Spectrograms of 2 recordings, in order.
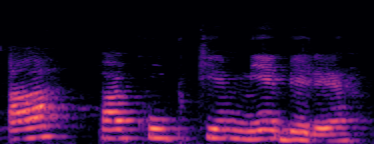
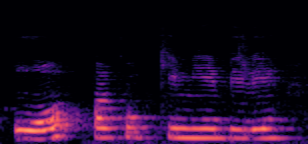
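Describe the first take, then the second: First: The first vowel sounds like a reduced 'a'. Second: The first vowel sounds like a full 'o'. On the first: The speaker calls it right. "«о» unstressed you pronounce like «а». That's why you say" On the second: The speaker calls it wrong.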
